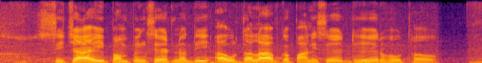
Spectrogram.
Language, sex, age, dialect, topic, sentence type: Bhojpuri, male, 36-40, Western, agriculture, statement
